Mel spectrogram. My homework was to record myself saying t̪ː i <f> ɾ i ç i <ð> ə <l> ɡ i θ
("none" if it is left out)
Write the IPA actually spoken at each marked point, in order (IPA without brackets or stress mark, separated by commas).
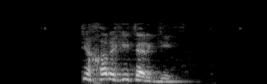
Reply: χ, θ, ɾ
